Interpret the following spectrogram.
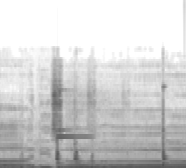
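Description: Kannada devotional music in a Carnatic style: a melodic line holding long notes with small bends and ornaments, with a few drum strokes.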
